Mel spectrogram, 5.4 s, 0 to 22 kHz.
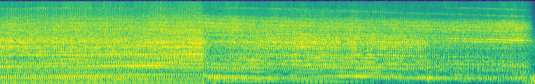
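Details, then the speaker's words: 1UZ V8 swapped mini-truck flat out on dyno near 7400 rpm, coolant about 190: steady high-rpm howl, slightly ragged and uneven; one dead cylinder, misfire from faulty coil pack, running on seven cylinders. "I'm sorry if you guys were ever wondering what a seven cylinder v8 sounds like or B seven that's what it sounds like"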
